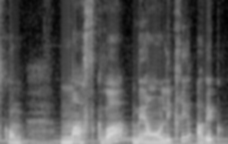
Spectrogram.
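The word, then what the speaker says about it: Москва: oh ça signifie pas que c'est on le prononce comme au masque va avec oh non on les prononce comme masque va mais en l'écrire avec o c'est juste une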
